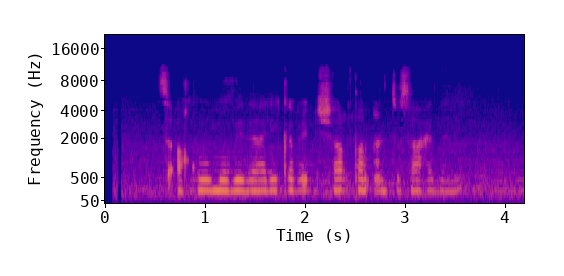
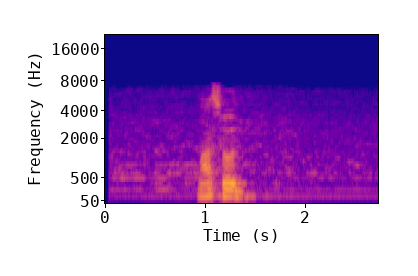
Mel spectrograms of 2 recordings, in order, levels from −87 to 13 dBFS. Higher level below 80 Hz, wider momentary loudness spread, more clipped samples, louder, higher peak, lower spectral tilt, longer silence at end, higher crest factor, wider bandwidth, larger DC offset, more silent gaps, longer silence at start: second, -74 dBFS vs -58 dBFS; second, 18 LU vs 25 LU; neither; second, -31 LUFS vs -18 LUFS; second, -14 dBFS vs -2 dBFS; second, -5 dB/octave vs -6.5 dB/octave; second, 0 s vs 1.25 s; about the same, 18 dB vs 20 dB; first, 11 kHz vs 7.6 kHz; neither; neither; second, 0.1 s vs 0.9 s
